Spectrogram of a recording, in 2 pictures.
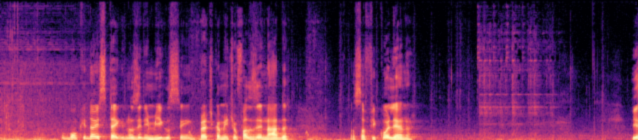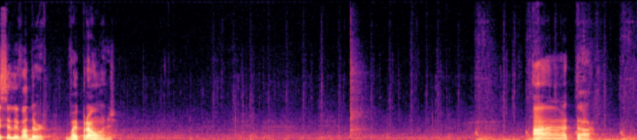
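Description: A young man talks with animation close to a microphone, in short bursts.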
